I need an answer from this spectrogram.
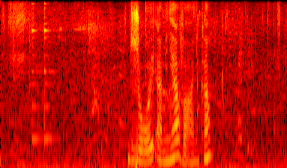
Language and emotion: Russian, positive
